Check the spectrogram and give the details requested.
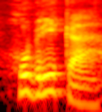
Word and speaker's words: rubrica: recorde recorde recorde depois outra que se erra muito mesmo essa aqui ó é o certo é rubrika faça uma rubrica em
